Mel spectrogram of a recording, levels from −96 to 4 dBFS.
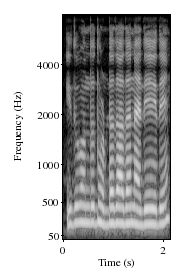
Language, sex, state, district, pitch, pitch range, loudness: Kannada, female, Karnataka, Bidar, 215 Hz, 205-220 Hz, -13 LUFS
